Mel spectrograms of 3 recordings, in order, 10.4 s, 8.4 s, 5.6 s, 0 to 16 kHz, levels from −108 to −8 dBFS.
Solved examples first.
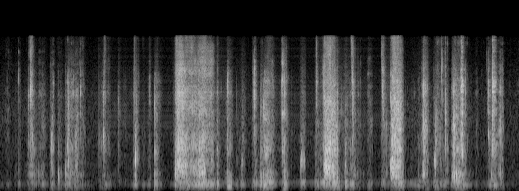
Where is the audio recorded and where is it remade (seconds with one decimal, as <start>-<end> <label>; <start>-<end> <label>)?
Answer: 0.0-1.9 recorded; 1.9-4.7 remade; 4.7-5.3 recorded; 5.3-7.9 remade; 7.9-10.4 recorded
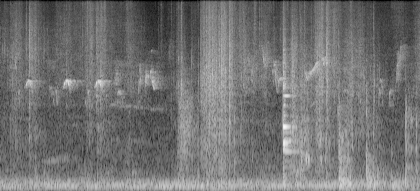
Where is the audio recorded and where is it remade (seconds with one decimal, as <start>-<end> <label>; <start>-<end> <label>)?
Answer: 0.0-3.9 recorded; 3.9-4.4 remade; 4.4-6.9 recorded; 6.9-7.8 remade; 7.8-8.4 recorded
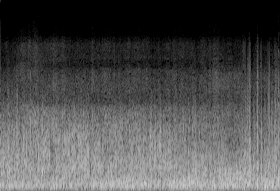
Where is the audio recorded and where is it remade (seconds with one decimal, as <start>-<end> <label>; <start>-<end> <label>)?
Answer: 0.0-1.1 remade; 1.1-3.3 recorded; 3.3-5.6 remade

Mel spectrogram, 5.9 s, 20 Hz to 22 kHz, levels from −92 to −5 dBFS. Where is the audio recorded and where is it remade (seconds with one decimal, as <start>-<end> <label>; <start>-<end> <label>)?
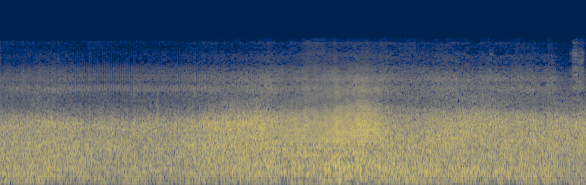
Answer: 0.0-2.8 recorded; 2.8-3.8 remade; 3.8-5.9 recorded

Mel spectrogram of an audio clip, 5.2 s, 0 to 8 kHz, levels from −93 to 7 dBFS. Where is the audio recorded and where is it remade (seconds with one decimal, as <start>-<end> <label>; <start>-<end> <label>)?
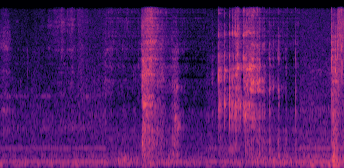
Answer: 0.0-1.6 recorded; 1.6-3.1 remade; 3.1-3.5 recorded; 3.5-4.5 remade; 4.5-5.2 recorded

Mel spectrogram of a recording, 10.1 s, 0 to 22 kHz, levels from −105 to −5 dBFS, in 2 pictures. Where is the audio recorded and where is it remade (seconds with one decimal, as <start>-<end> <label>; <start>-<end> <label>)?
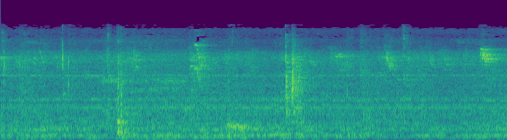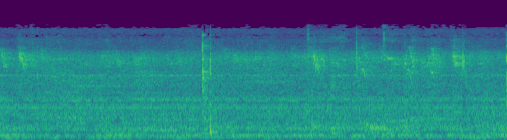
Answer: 0.0-10.1 recorded

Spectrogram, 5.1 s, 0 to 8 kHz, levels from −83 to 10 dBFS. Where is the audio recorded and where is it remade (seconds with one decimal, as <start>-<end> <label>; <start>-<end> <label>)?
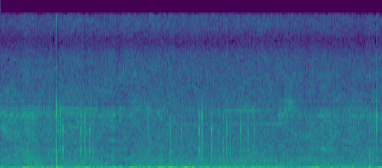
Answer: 0.0-0.8 remade; 0.8-1.3 recorded; 1.3-1.8 remade; 1.8-3.7 recorded; 3.7-5.1 remade

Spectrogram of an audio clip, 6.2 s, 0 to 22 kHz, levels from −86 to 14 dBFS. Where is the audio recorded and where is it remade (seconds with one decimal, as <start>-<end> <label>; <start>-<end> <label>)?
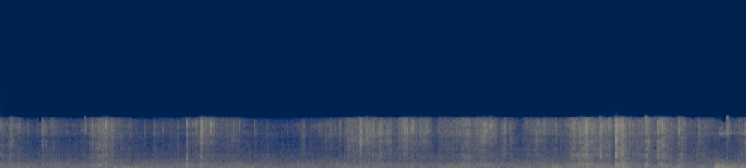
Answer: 0.0-0.5 recorded; 0.5-4.2 remade; 4.2-4.7 recorded; 4.7-5.5 remade; 5.5-6.2 recorded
